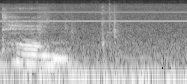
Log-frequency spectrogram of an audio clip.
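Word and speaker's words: тень: We say 10 with the soft N at the end. 10 like the number 10? Yo, that would be badass. It's like I'm gonna call myself Dame 10.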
